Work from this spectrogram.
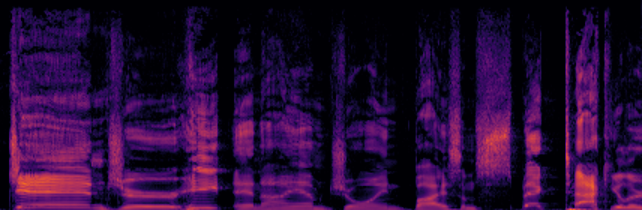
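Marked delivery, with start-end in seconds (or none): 0.0-1.5 higher-pitched, showy announcer delivery; podcast announcer intro. Acted. Host welcoming listeners to the wrestling podcast, announcer intro. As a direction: roll out the show's welcome like a ring announcer.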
